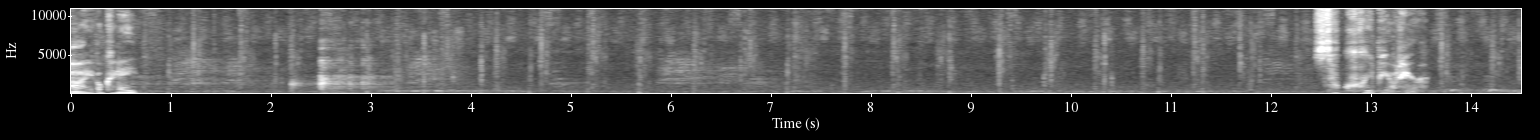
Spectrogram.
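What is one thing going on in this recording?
Footsteps crunch softly on rough ground.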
